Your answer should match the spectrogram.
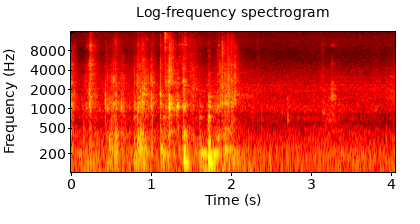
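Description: Clicks and taps of a round plastic back cover being worked loose and lifted off a toy infinity mirror. The clicks run for about two seconds, then give way to faint handling sounds.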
